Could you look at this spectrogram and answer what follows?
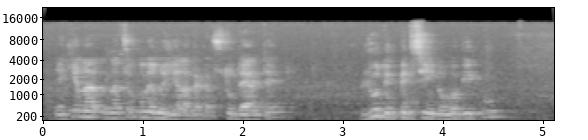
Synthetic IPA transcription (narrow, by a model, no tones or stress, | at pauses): jɐkʲinɐnɐt͡sʲukɔlˠɪnʊjɛnɐpɾɪklˠɐdt̪st̪ʊd̪ɛnt̪ɪ | lʲud̪ɪpenʲsʲijnɔɦɔʋʲikʊ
